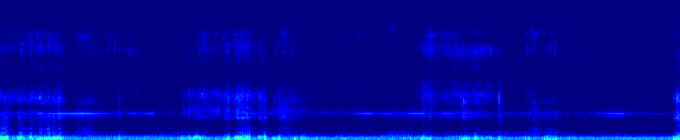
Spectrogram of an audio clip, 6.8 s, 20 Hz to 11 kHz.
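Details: 17-week-old American Bully puppy asleep, continuous low rattling snore through each breath with snorty bursts; dog snoring.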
